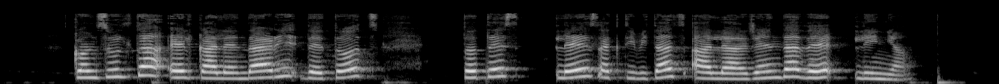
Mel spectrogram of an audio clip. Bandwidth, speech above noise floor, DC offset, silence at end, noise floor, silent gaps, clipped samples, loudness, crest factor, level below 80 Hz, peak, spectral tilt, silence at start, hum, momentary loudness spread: 11.5 kHz; 49 dB; under 0.1%; 0.5 s; -66 dBFS; none; under 0.1%; -17 LUFS; 16 dB; -52 dBFS; -2 dBFS; -3 dB/octave; 0.75 s; none; 12 LU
